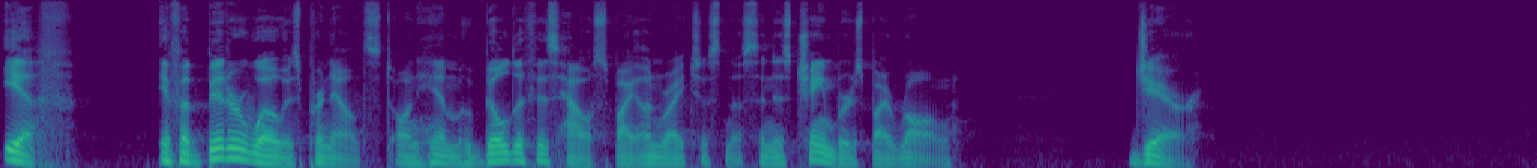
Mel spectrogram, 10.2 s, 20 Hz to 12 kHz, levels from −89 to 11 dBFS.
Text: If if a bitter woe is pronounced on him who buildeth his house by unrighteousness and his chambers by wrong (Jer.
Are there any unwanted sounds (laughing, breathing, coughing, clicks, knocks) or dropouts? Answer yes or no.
no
